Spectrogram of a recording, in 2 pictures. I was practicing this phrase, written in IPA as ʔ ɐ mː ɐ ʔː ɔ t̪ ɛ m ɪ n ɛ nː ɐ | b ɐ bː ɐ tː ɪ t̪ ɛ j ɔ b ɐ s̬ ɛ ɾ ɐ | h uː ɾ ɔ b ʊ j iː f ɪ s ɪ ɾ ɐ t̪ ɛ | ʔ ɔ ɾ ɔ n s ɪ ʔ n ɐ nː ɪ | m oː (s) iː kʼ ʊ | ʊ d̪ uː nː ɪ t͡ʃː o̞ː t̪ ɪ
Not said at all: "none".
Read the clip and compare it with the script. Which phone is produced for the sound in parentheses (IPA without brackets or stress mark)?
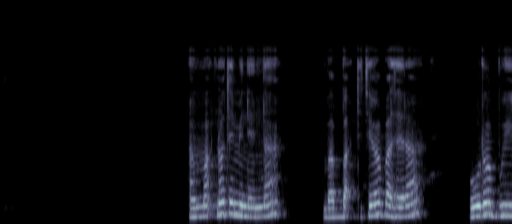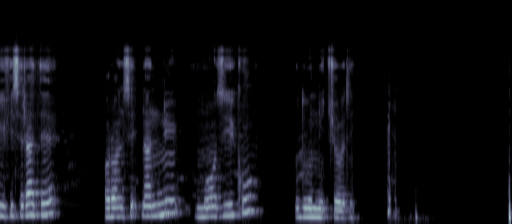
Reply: z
